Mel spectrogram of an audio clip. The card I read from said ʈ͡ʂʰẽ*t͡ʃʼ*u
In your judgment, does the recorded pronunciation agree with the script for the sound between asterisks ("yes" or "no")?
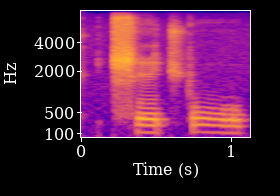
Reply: yes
